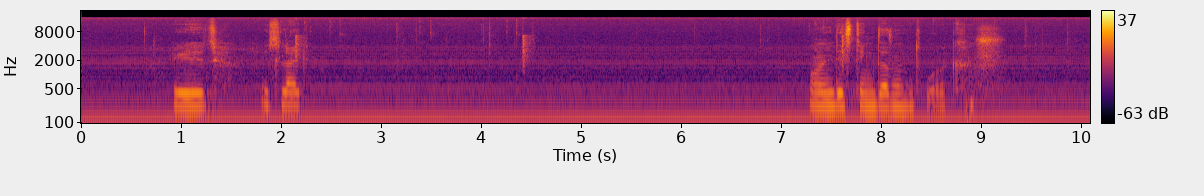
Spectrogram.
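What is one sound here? Short plucked musical notes ring out in quick bursts.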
